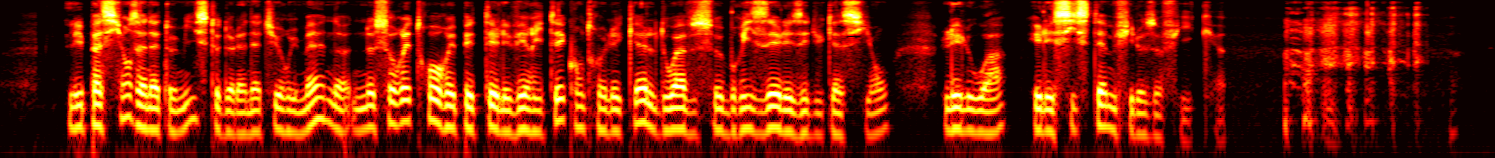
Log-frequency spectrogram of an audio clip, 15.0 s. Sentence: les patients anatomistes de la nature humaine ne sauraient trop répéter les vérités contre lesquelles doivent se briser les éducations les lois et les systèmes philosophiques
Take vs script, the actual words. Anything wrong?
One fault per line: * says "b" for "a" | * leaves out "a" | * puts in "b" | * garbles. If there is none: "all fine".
all fine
